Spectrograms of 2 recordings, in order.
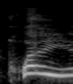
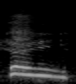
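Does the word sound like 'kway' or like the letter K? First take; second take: kway; letter K. First: The word is said as 'kway', rhyming with 'way'. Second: The word sounds just like the letter K. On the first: The speaker calls it wrong. "It's not Quay" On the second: The speaker calls it right. "it's K"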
